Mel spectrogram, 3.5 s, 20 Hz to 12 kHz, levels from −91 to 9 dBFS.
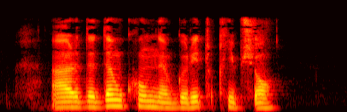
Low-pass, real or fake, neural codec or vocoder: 7.2 kHz; real; none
